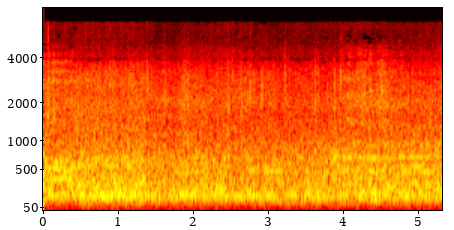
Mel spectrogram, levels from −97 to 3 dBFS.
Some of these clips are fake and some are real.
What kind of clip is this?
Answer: real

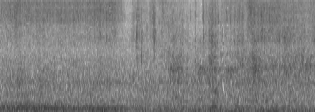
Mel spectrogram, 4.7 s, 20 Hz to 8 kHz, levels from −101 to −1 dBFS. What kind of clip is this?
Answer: real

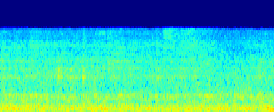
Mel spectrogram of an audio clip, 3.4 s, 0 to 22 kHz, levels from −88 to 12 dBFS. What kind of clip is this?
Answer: real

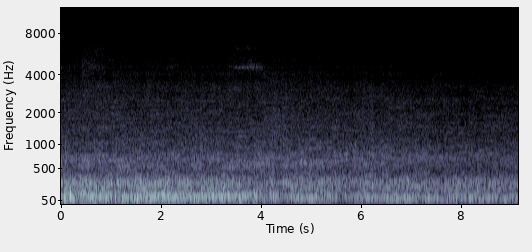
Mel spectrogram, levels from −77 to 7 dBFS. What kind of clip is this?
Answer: fake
